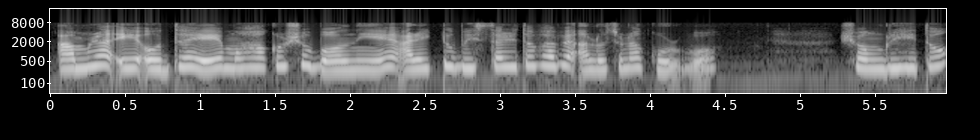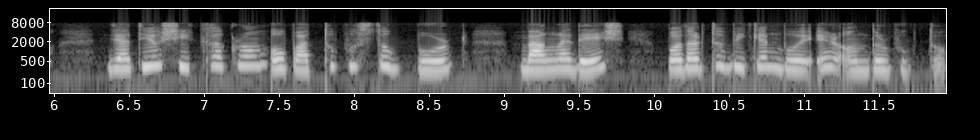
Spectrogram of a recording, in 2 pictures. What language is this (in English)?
Bangla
